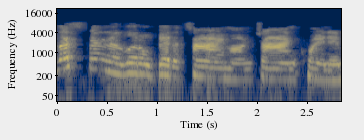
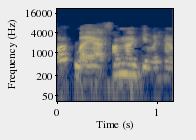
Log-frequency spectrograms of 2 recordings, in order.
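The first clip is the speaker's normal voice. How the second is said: ordinary talk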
